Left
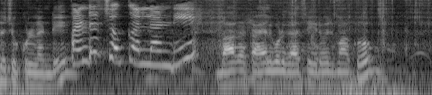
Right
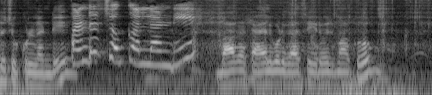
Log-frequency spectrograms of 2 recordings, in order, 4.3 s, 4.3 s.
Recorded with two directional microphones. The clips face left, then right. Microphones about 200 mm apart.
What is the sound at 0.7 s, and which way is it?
A child's voice, centre (ahead or behind).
